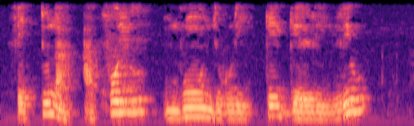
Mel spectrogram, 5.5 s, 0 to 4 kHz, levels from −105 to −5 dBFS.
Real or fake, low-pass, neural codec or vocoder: real; 3.6 kHz; none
